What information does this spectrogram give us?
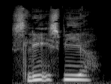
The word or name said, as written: slesviger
